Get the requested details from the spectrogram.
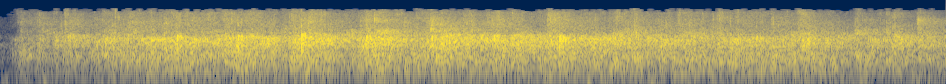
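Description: A crowd applauds steadily, a dense wash of many hands clapping at an even, sustained level for several seconds, with no voices over it.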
